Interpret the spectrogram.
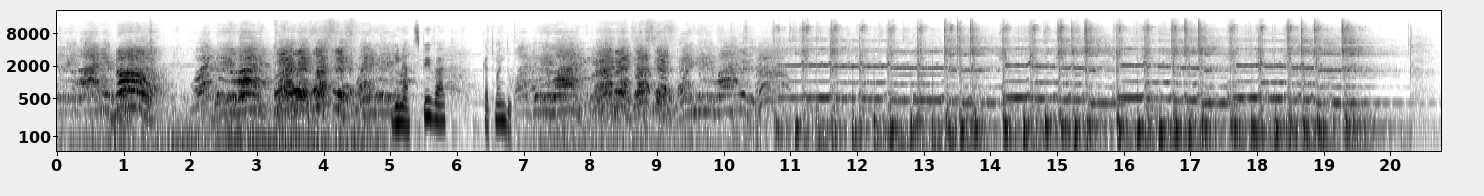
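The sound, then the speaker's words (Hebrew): Children's protest crowd in Kathmandu chants loudly in rhythmic, repeated bursts for several seconds. A single voice briefly speaks, then a steady tonal music bed takes over and continues to the end. “עד שזה יקרה, הילדים בקטמנדו מבטיחים לשוב ולהפגין בכל שישי.”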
